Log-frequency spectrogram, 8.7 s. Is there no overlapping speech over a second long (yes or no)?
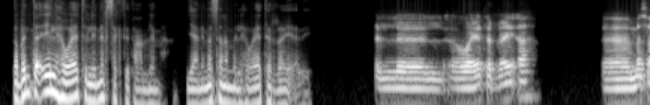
yes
